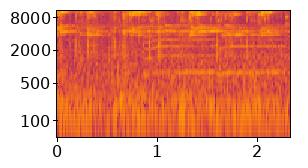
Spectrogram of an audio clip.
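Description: Harness bells on a horse-drawn carriage ringing, a clear held chime coming in about a second in, over the clopping of the horse's hooves on a dirt road.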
